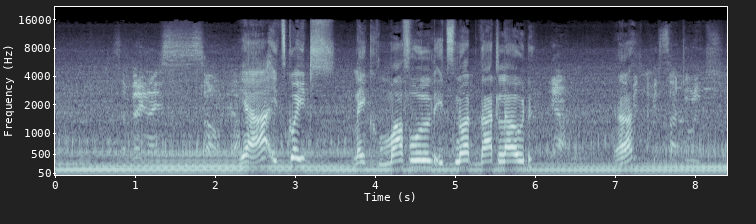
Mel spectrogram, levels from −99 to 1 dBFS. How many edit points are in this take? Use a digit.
0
